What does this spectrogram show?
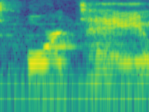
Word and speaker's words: forte: about this word okay this word is pronounced either as forte or fort okay forte or fourth what is your forte okay it's pronounced as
